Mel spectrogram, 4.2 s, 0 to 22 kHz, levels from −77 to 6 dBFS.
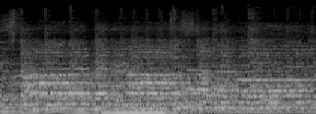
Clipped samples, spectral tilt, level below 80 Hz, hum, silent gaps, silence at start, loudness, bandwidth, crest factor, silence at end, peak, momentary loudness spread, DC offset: under 0.1%; -6 dB/octave; -30 dBFS; none; none; 0 s; -22 LUFS; 17.5 kHz; 14 dB; 0 s; -8 dBFS; 4 LU; under 0.1%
